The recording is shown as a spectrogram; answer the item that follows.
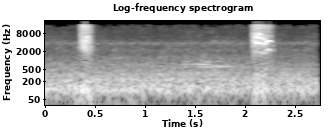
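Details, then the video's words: Female double-collared seedeater calling to stimulate a male: two short, sharp, high chirps about 1.7 seconds apart over a low, steady background hiss. "COLEIRO TUÍ-TUÍ FIBRA COM FÊMEA CHAMANDO ESQUENTAR COLEIRO"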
